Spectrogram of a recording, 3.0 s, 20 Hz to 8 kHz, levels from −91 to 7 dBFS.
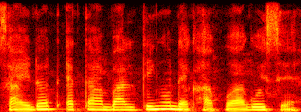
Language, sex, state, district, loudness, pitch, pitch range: Assamese, female, Assam, Sonitpur, -14 LUFS, 200 Hz, 195-220 Hz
